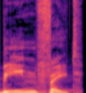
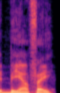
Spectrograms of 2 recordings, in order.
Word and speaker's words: Bienfait: Rick Haglin watching says, Macoun, McCoon and Bienfait are the most mispronounced Saskatchewan town names. Yeah, I think you're supposed to say bien fait. And we in Sask say bien fait.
